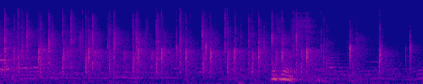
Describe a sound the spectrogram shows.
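A band plays fast, with drums and keyboard.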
